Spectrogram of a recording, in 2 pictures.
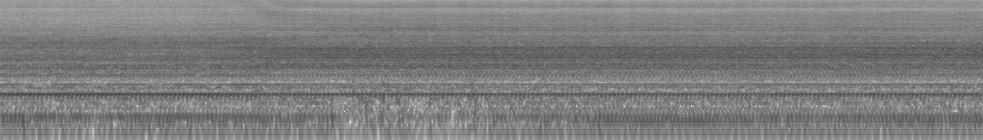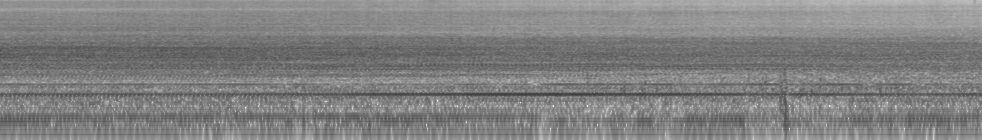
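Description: Steady hum and low rumble of standing trains' on-board machinery running at idle, with two steady tones that barely change.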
